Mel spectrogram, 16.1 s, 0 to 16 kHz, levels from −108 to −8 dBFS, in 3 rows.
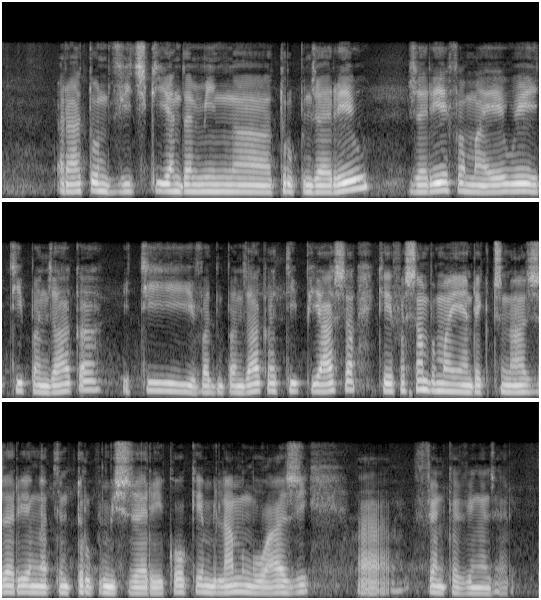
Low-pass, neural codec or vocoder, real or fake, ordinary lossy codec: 7.2 kHz; codec, 16 kHz, 16 kbps, FunCodec, trained on Chinese and English, 50 frames a second; fake; none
